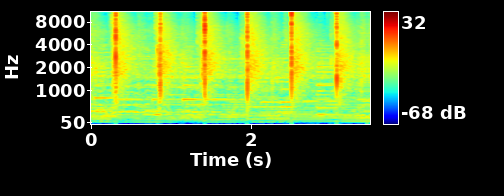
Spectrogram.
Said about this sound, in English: Clap it to him.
